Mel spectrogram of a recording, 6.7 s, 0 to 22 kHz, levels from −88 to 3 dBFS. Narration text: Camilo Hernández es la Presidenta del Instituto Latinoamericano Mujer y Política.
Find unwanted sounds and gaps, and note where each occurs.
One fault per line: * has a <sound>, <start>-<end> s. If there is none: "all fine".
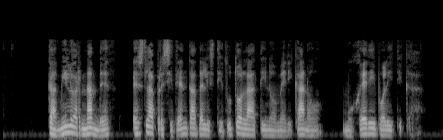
all fine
